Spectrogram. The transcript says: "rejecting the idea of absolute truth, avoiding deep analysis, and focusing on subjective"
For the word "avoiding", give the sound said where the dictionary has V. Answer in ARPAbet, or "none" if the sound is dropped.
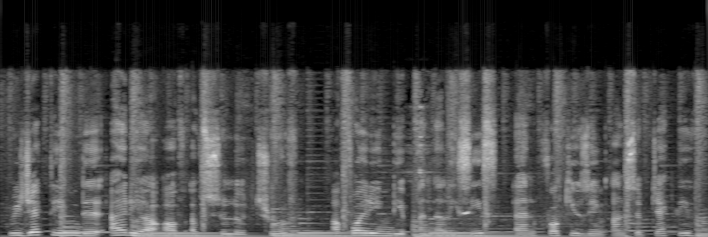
F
